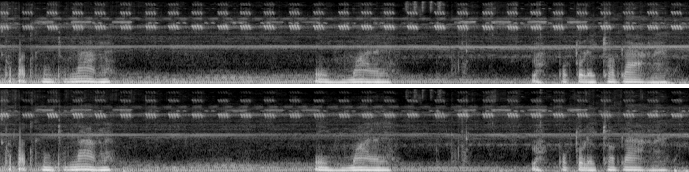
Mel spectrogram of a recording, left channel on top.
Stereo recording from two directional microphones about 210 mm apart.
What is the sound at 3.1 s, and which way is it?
Cricket, 10° right (ahead or behind).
